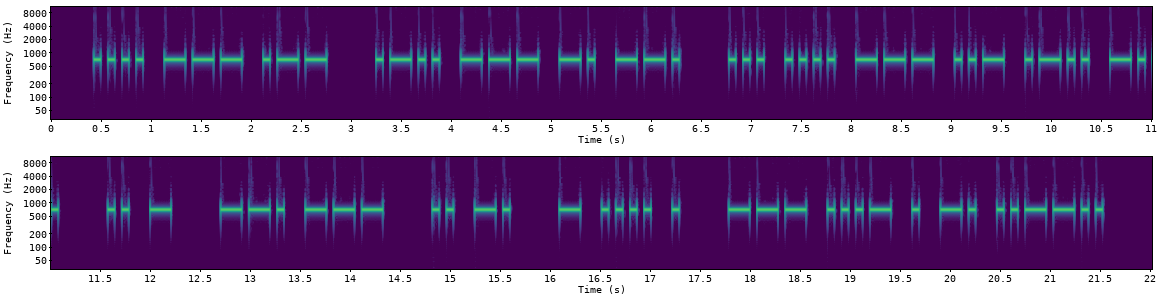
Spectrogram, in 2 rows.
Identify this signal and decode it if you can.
Morse code, heard as a keyed tone, about 17 wpm, 700 Hz. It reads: HOW LONG SHOULD IT GO IN THE OVEN?
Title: Sentences from Top 1000 Words - Review Part 4 - 17wpm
